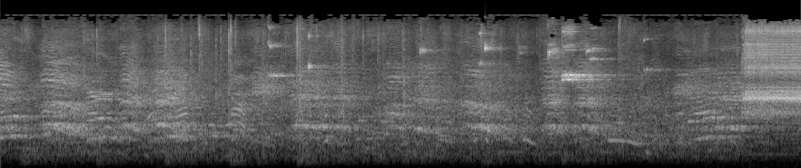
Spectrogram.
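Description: Basketball game in a gym: sneakers squeak on the hardwood court as players run, amid shouting from players and spectators and the ball bouncing. A steady high whistle sounds near the end, as a referee's whistle stops play.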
